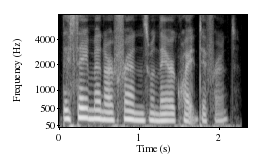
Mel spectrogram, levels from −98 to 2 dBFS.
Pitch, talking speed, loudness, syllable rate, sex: 205 Hz, 255 wpm, -16 LUFS, 7.0 syllables/s, female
